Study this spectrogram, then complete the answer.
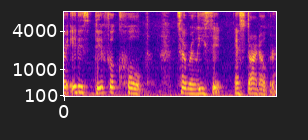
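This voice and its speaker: A woman is recorded with audible room echo and noticeable background noise. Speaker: tarot reader. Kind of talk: tarot reading. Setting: recorded on camera. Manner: strong, projecting on camera.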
